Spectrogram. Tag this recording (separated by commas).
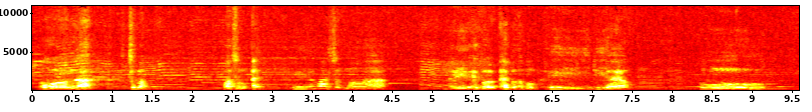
Music, Speech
